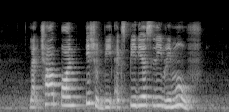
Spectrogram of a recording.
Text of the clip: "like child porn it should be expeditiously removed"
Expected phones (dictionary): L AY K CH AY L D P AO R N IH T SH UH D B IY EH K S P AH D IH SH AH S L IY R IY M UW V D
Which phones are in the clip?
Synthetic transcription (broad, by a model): L AY K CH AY L P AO N IH T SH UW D B IY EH K S P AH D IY AH S L IY R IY M UW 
